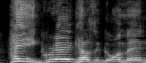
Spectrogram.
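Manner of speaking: high, loud friendly hail; eager greeting. Retold or imitated. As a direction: call out to an old friend across the room. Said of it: "walk up to somebody and go".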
